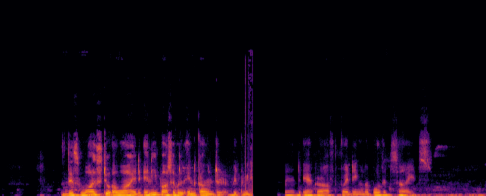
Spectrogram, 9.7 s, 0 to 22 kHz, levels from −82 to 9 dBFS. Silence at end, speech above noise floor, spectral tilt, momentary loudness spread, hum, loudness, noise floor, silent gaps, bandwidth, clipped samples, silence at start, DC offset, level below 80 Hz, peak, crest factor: 0.05 s; 53 dB; -7.5 dB/octave; 20 LU; none; -15 LUFS; -67 dBFS; 5.08-5.54 s; 7 kHz; under 0.1%; 1.2 s; under 0.1%; -52 dBFS; -2 dBFS; 14 dB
